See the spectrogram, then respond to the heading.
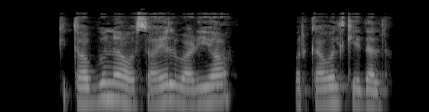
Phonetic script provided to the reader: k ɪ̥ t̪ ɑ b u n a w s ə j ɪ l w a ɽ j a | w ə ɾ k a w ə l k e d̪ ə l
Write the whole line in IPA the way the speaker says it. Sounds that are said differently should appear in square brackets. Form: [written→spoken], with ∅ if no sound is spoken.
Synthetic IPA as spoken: k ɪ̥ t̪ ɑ b u n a w s [ə→ɑ] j ɪ l w a ɽ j [a→ɑ] | w ə ɾ k a w ə l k e d̪ ə l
